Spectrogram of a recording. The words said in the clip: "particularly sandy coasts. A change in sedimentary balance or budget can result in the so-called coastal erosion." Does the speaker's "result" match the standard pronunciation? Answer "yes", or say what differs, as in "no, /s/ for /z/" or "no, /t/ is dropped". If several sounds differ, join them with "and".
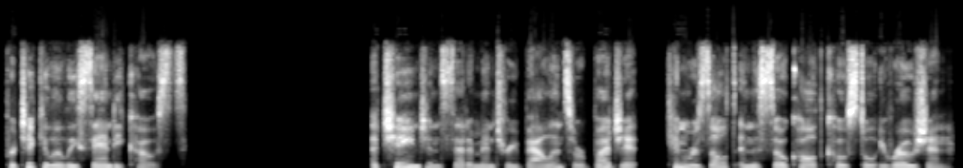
yes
